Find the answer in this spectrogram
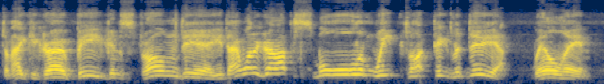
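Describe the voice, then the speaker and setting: A brisk motherly kangaroo from a storybook, played by a man. The voice is raised and bright, moving freely in pitch, fussy and coaxing with a firm streak. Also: animated, exaggerated voice, low-quality recording. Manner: fussy, coaxing, mildly severe.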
